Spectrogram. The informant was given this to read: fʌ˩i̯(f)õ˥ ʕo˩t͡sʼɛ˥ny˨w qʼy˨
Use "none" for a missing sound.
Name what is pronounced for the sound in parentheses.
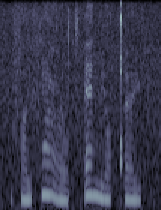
f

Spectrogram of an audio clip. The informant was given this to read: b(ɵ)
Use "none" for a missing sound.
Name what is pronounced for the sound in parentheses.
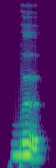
ɵ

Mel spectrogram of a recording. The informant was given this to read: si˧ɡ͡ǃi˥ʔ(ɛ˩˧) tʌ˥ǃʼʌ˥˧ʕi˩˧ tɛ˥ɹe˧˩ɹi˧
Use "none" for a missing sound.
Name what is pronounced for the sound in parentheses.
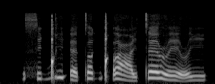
ɛ˩˧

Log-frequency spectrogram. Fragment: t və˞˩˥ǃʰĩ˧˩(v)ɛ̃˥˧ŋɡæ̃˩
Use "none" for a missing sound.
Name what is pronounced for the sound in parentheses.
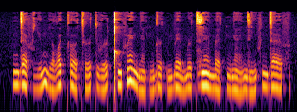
f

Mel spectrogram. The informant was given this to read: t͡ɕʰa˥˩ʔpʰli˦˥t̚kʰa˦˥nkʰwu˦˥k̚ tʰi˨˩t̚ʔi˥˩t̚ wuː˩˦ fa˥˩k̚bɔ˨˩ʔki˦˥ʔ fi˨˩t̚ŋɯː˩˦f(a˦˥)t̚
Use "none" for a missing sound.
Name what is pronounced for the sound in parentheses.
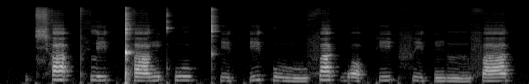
a˦˥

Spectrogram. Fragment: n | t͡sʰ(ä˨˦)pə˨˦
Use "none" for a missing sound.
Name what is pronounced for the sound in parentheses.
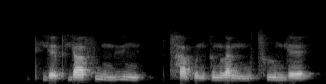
ä˨˦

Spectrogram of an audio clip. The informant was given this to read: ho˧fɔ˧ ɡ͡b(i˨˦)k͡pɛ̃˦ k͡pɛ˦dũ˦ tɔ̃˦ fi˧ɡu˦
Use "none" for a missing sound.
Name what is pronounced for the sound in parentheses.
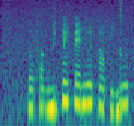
i˧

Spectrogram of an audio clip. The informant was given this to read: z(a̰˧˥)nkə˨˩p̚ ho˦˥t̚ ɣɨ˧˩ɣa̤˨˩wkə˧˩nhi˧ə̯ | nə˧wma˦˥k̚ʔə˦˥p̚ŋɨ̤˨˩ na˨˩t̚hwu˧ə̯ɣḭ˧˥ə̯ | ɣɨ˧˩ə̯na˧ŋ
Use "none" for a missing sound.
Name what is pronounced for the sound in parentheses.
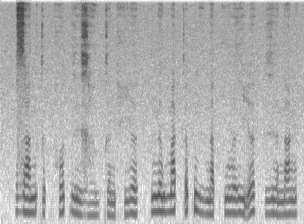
a˧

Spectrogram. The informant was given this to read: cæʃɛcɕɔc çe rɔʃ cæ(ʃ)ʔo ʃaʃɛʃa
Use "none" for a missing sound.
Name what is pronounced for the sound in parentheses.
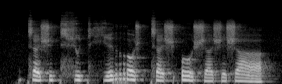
ʃ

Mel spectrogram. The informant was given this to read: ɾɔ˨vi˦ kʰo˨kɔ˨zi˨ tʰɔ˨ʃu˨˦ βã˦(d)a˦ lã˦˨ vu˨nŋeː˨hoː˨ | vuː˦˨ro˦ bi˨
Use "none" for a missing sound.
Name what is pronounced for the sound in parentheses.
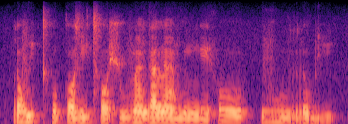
ɡ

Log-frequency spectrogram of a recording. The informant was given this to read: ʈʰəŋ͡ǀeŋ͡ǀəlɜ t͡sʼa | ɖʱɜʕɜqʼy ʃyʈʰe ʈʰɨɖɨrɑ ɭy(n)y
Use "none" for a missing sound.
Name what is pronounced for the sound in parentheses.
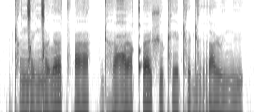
ŋ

